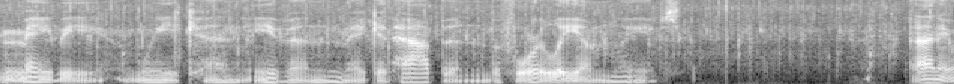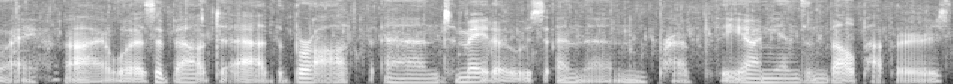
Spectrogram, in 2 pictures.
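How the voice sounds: A woman's put-on character voice, low-pitched with vocal fry and a slightly husky edge, slow and full of big pitch swings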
